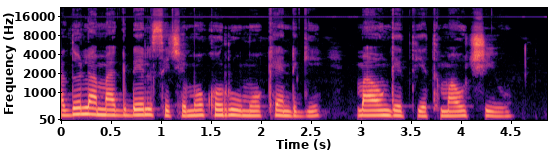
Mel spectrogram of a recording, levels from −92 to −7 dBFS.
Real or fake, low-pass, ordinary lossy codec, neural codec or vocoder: real; none; none; none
